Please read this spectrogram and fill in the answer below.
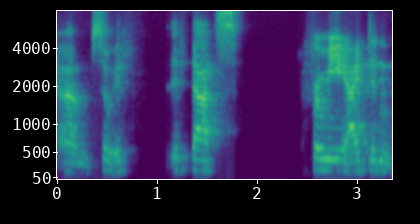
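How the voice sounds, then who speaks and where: A woman speaks with an American accent at a medium pitch. Her intonation is flat and monotone. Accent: American-sounding. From Denmark. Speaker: marine mammal researcher. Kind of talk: panel discussion.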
